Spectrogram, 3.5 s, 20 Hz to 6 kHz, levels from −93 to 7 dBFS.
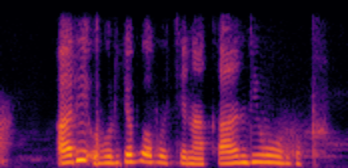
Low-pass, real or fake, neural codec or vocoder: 5.4 kHz; fake; codec, 24 kHz, 0.9 kbps, DualCodec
